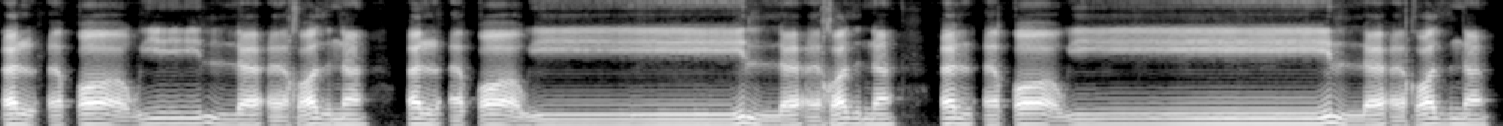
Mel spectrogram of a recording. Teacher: Ibda idghamul lam fil lam, diidghamkan lam pada lam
